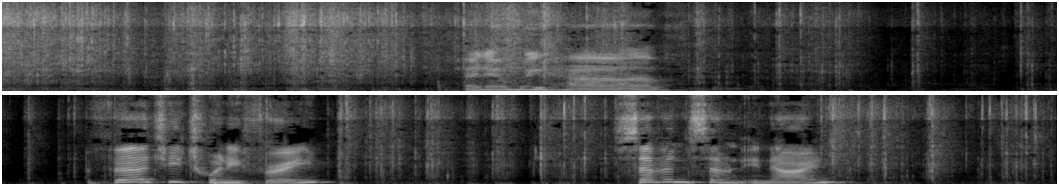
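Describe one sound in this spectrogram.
Plastic bags crinkle and rustle as hands handle them.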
